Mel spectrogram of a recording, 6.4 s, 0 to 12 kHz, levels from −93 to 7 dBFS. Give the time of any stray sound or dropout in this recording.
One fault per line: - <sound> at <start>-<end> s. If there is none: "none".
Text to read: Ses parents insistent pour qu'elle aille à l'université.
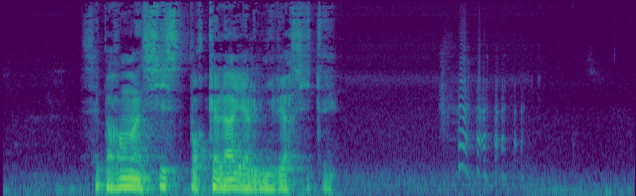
- laugh at 4.4-5.3 s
